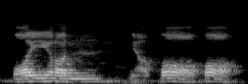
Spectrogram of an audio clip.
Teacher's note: Dia juga sama seperti huruf dhad, sad, ta juga dia punya sifat yaitu isti'na dan idbaq. Isti'la itu ketika diucapkan terangkat lidahnya tengah-tengah, dan juga idbaq yaitu melekat ke langit-langit atas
